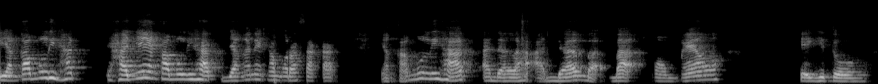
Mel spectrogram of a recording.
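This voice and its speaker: A woman mentoring students online, explaining with lively acted-out examples. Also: medium pitch, roomy sound. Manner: animated, acts out scenes with quoted voices.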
